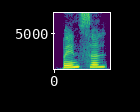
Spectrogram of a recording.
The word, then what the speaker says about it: pencil: Pencil, pencil. The second syllable, cil, is unstressed and sounds like a.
